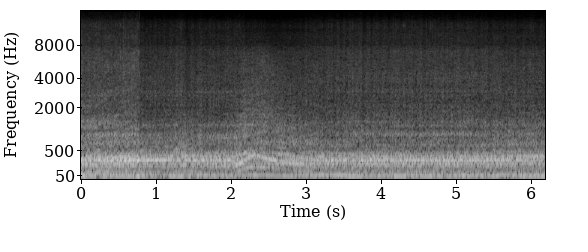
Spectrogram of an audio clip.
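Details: Homemade V12 race engine in a race car, first start after months of storage: deep, even idle, then a quick throttle blip that rises and falls cleanly with no misfire.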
